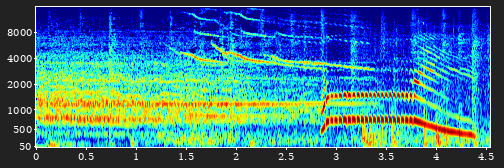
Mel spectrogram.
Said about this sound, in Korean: 오늘 함성 좀 마음에 듭니다. 시작이 좋고요.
